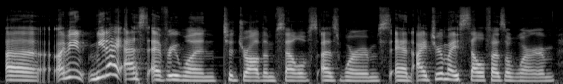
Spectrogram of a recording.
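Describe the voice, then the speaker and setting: A woman's voice: mid-range voice, normal speed, clean tone. A woman hosting a casual livestream, chatting to viewers in a playful, giggly, rambling way. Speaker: livestream host and voice actor.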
